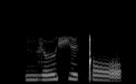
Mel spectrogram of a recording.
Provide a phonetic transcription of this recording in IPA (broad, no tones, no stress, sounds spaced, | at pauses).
n z ɵ ç e ǃ ɔ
